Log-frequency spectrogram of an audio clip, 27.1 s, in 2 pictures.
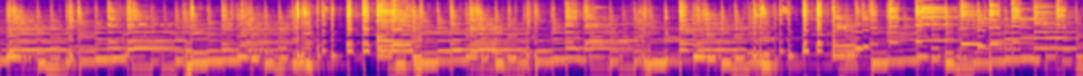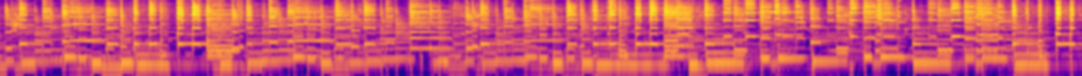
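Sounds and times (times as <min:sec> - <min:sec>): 
Brazilian rhumba music: 0:00.1 - 0:27.0.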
